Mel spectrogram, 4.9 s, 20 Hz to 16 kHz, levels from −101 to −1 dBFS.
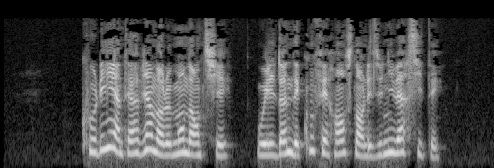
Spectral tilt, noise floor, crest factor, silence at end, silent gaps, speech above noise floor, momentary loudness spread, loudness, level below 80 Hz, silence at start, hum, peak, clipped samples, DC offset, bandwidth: -1.5 dB/octave; -70 dBFS; 20 dB; 0.55 s; none; 51 dB; 11 LU; -18 LUFS; -68 dBFS; 0.8 s; none; -2 dBFS; under 0.1%; under 0.1%; 11.5 kHz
